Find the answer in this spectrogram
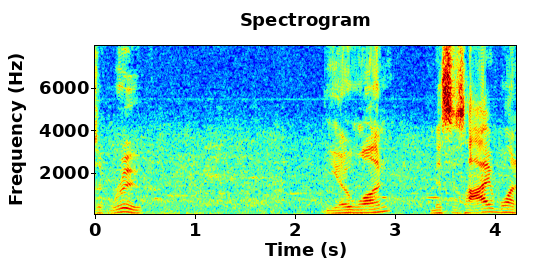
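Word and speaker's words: Roupp: Landon RP the pitcher spelled R O U P P he pronounces it RP the 01 misses high one and one righty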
